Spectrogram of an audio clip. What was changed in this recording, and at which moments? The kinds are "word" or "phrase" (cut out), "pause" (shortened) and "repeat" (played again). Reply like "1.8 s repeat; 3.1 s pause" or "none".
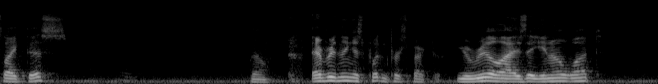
3.0 s pause; 4.5 s pause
